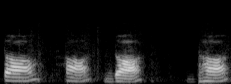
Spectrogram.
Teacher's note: এদের উচ্চারণ স্থান হচ্ছে দন্ত, দাঁত চেপেও তুমি এদের উচ্চারণ করতে পারবে, ওই জন্য এদেরকে বলা হয় দন্তান্ন বর্ণ বা দন্ত বর্ণ।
